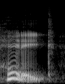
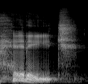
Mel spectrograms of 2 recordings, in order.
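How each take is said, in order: First: The final consonant is a hard k sound. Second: The final consonant is a ch sound. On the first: The speaker calls it right. "you have a headache" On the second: The speaker calls it wrong. "not a headache"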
